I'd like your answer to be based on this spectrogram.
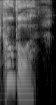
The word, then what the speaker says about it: cupola: A cupola. – A cupola. – Yeah. – Is that how it's said? – Yeah, it's a cupola.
